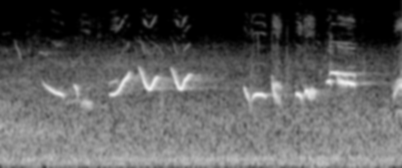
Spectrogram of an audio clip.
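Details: Common blackbird (Turdus merula) singing in spring beside the Long Water, a run of short, mellow whistled slurs with fainter high twittering notes, over a steady background hiss.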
